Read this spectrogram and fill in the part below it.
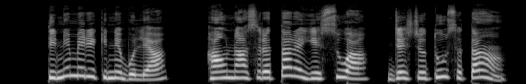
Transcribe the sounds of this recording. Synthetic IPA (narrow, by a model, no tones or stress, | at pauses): t̪ɪnemeːɾekɪneboːlja | ɦãːũnaːsɾət̪aɾajiːsua | d͡ʒɛːs̬d͡ʒot̪usɐt̪aãː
